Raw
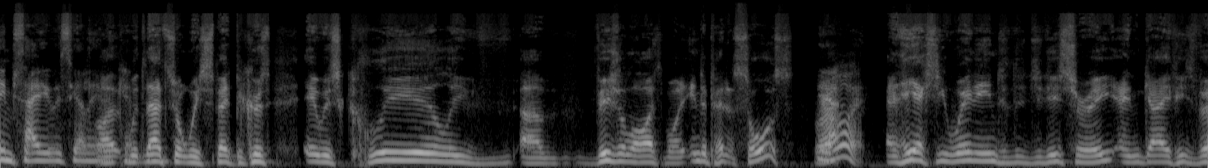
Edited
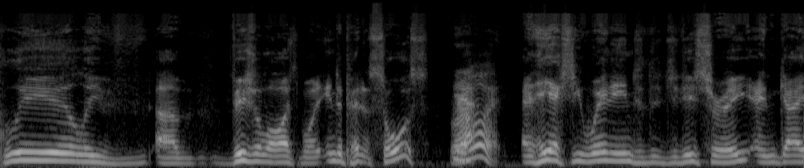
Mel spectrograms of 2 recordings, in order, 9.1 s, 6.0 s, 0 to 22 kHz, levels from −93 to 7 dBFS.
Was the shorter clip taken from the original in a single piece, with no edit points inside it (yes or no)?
yes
